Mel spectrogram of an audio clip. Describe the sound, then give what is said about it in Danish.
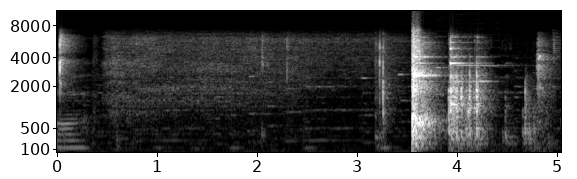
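After a few seconds of low hum, a small homemade gunpowder charge goes off with one sharp, loud, bright bang, followed by several shorter crackling, rattling bursts. “skal vi høre det der gigantbrag der? Lad os uh, få tæt for bomben”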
